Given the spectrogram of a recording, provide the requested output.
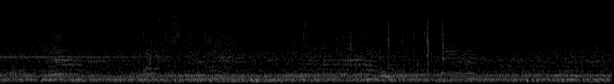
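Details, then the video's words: Hive honey bees arriving loaded with pollen, several colors noted; a thick, continuous humming buzz from many bees, with a few brief light ticks and clicks scattered over the drone. "Bees Returning With Pollen"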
